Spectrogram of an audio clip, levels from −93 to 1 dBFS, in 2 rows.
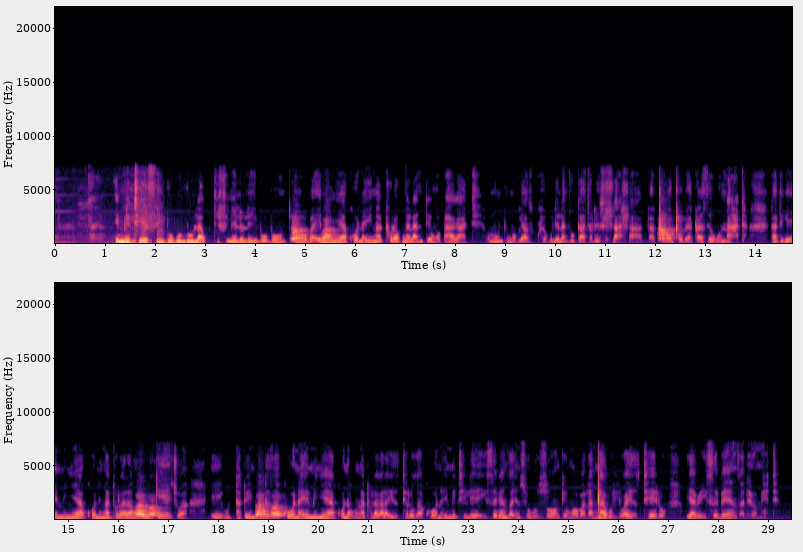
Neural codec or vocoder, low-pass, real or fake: none; 7.2 kHz; real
